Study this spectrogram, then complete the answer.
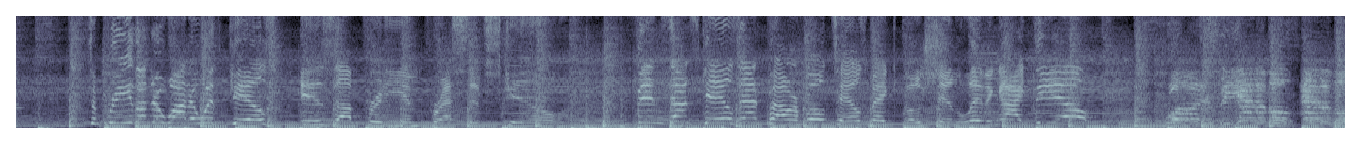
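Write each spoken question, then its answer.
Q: What is the animal?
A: Fish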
